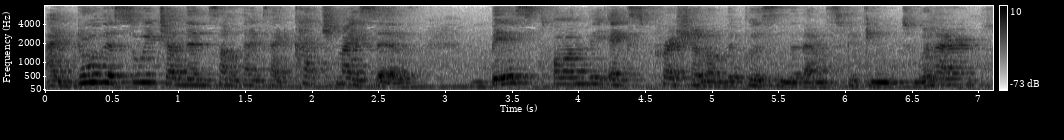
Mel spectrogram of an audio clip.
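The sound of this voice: Room echo can be heard. The intonation is lively. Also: woman, medium pitch for a woman, moderate pace.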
